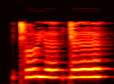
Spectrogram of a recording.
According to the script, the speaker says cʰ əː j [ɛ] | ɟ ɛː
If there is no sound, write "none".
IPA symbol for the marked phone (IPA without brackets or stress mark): ɛ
